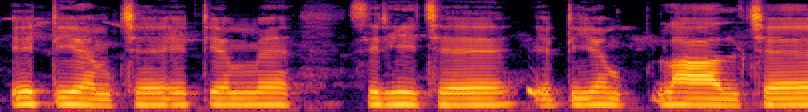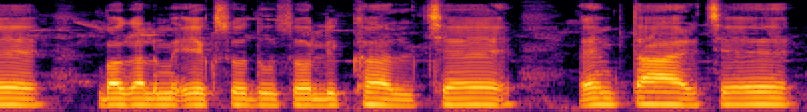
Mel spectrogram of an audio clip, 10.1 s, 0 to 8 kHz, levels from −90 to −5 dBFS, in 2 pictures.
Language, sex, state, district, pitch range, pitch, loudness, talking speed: Maithili, male, Bihar, Samastipur, 125-130 Hz, 130 Hz, -18 LUFS, 120 wpm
